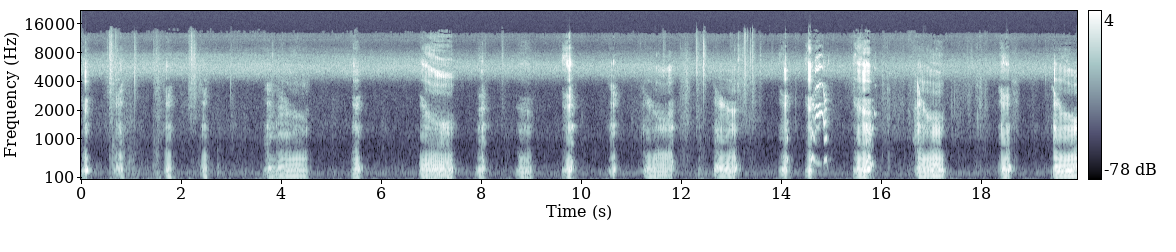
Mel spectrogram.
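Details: Pet female micro pig born in September 2020 grunting steadily, short low nasal grunts and longer drawn-out oinks about every second or two, some rising into squeaky tones, against a constant high electrical hum.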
